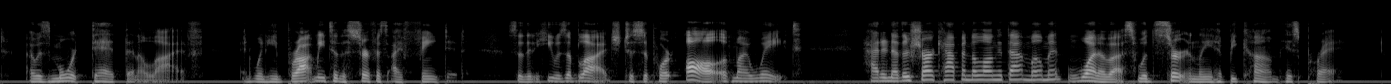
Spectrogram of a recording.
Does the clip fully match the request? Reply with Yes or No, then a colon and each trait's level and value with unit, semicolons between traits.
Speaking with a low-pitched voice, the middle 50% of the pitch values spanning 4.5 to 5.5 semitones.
No: low, 130 Hz; average, 3.8 semitones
